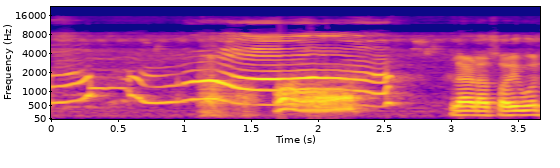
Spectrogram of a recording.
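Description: A young child squeals loudly up close.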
